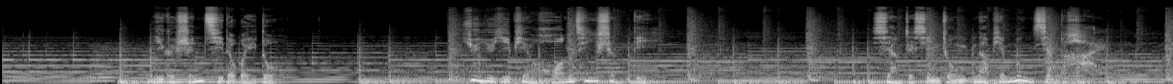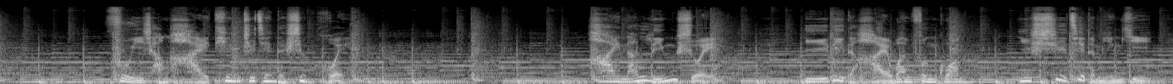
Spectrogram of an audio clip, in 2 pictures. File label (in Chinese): 广告旅游参考音时尚大气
